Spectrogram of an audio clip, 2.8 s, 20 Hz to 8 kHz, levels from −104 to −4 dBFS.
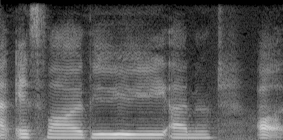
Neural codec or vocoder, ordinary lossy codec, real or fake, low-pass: codec, 16 kHz, 0.5 kbps, FunCodec, trained on LibriTTS, 25 frames a second; none; fake; none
